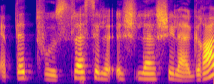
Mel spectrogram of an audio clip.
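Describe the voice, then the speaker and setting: A woman's voice in a strong southern French accent, dry and close with no echo, in a very clean recording with a silent background. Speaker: podcast host and spiritual coach. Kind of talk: solo podcast monologue.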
